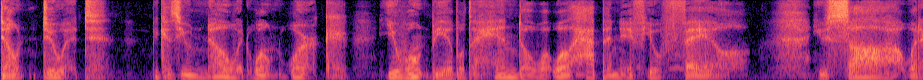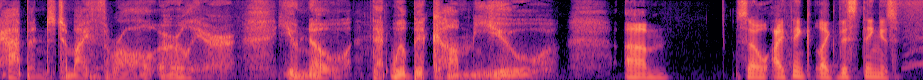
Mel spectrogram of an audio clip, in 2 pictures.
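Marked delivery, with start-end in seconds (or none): 0.0-14.7 low, hushed, ear-close whisper. Narrating a tabletop scene, voicing the wizard who steps up to the player, whispering in the ear. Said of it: "the wizard like steps up to you and whispers in your ear".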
